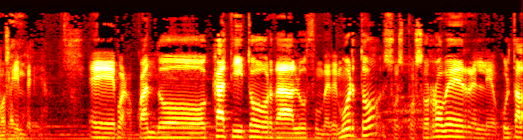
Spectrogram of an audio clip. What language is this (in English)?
Spanish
